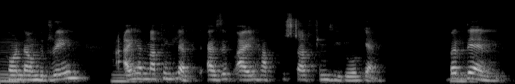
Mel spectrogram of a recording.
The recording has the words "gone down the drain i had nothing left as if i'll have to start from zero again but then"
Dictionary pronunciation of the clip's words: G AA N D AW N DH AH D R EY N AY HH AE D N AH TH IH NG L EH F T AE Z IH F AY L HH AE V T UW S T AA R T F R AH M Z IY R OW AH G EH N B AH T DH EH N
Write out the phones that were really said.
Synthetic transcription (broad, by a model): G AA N D AW N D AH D R EY N AY HH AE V N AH T IH NG L EH F T AE Z IH F AY L HH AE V T UW S T AA R T F R AH M Z IY R OW AH G EH N B AH T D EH N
